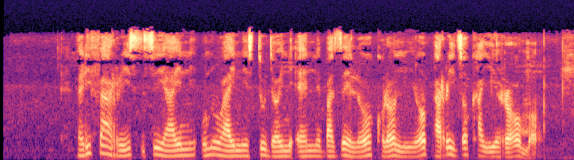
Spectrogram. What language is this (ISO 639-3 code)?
epo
